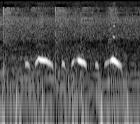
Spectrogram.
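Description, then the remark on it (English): Three rising-and-falling hooting calls from a bird, evenly spaced and fairly loud, heard over a low, steady layered background with no talking. “Oh, what a pretty bird.”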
